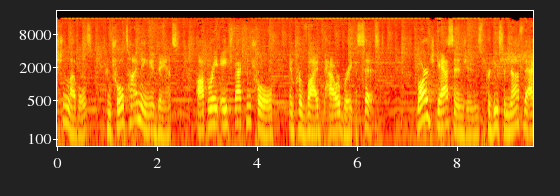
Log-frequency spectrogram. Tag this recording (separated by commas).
Music, Speech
